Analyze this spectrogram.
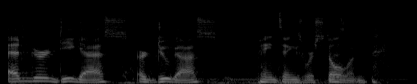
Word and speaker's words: Degas: It's just Degas. Degas. I've got the pronunciation right there. I thought I saw an S at the end of that. Well, I mean, it is, you but did, it's but it's French.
